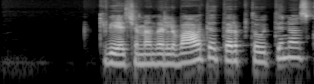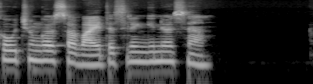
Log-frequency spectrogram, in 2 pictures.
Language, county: Lithuanian, Panevėžys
